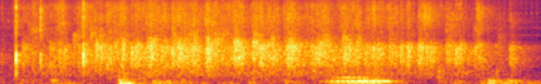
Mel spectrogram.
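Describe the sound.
Audience applause welcoming two speakers at a University of Nebraska event, a soft, steady patter of clapping that swells gradually, holds, then tapers off near the end.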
